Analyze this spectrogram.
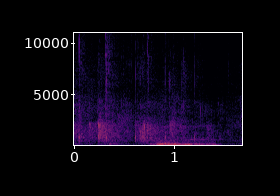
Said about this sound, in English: Come on, give the Lord a clap this morning.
